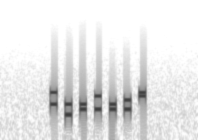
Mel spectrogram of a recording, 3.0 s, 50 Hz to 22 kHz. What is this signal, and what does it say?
Multi-frequency trunk signalling (R1, as on North American trunks), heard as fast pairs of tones, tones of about 100 ms. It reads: KP 23835 ST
